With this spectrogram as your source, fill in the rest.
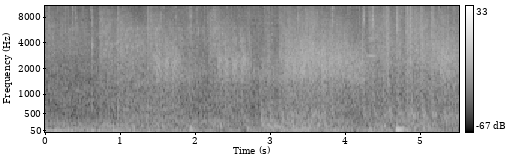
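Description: Incendiary shots and gunfire in a WWII-era war game on the Mius Front, German defense: a continuous distant rumble of battle with scattered muffled thumps and one sharper nearby bang.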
